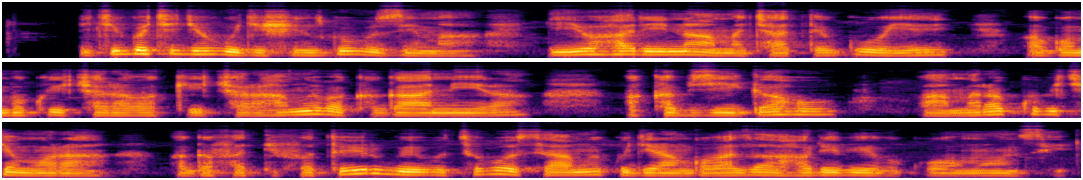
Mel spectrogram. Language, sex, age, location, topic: Kinyarwanda, male, 18-24, Huye, health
